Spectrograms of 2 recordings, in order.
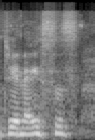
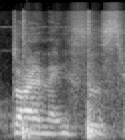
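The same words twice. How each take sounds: First: Dionysus said the Greek way, tee-NEE-sos; Greek pronunciation. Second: Dionysus said the English way, dye-oh-NYE-sus; English pronunciation. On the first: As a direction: Dionysus with Greek vowels and stress. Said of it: "the proper pronunciation of these words". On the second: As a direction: Dionysus in an Aussie English accent. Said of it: "trying to say it, like, in English". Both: Shown as a demonstration.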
